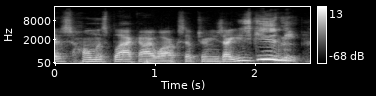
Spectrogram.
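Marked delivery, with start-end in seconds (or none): 1.8-2.5 high, loud garbled outburst; shrill-pitched mock shouting; imitated street stranger. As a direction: mimic a stranger yelling barely intelligible words. Mimics homeless man accosting friend.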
